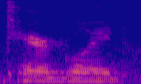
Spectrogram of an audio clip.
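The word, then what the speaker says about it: pterygoid: turgo meaning Wing uh spelled with a p a silent P but teroid processes which are part of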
